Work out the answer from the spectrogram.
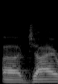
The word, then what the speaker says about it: Jira: I've seen people use Jira or Jira, depends on where you're from, or how you say it.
